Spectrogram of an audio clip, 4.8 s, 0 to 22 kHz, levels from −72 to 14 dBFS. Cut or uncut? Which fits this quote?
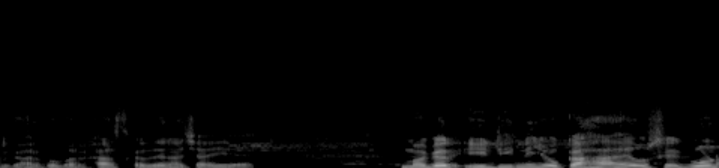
uncut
